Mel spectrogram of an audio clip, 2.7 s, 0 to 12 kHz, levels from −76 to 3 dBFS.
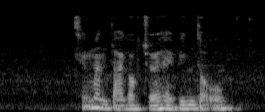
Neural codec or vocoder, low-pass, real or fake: none; 7.2 kHz; real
